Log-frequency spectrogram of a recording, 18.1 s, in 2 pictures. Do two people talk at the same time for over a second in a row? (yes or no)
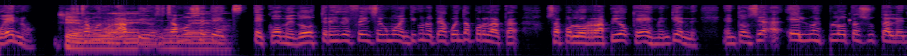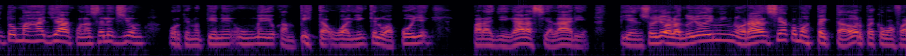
yes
